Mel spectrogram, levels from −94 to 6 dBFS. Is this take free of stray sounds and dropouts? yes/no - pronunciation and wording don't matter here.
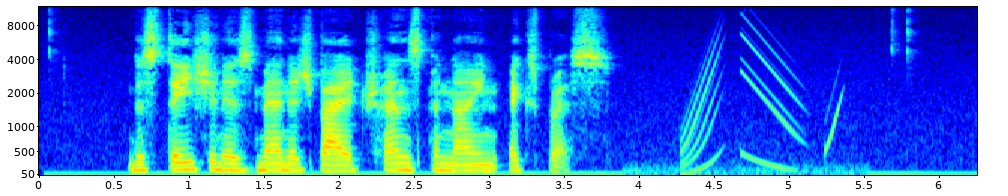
no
